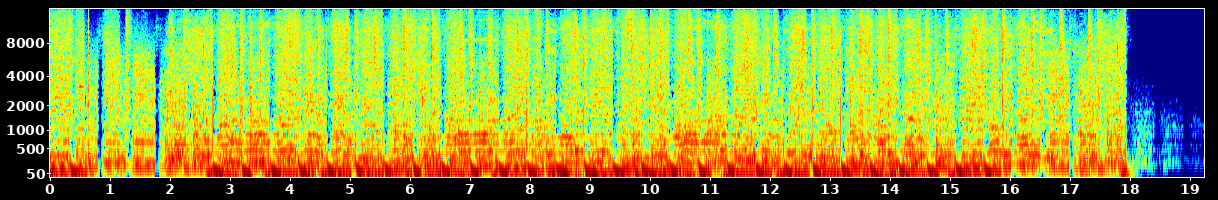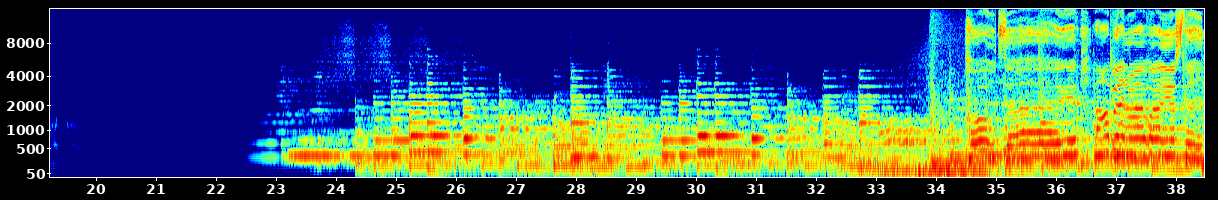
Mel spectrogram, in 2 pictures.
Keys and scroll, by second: 6.0 w, 6.2 e, 7.1 b, 10.2 s, 10.6 i.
